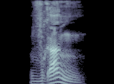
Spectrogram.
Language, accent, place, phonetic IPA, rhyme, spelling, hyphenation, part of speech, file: German, Germany, Berlin, [vʁaŋ], -aŋ, wrang, wrang, verb, De-wrang.ogg
- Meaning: first/third-person singular preterite of wringen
